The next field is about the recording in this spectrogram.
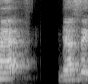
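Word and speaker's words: hedge: उसके बाद है हेज क्रिकेट्स, याद रखना डी साइलेंट है।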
